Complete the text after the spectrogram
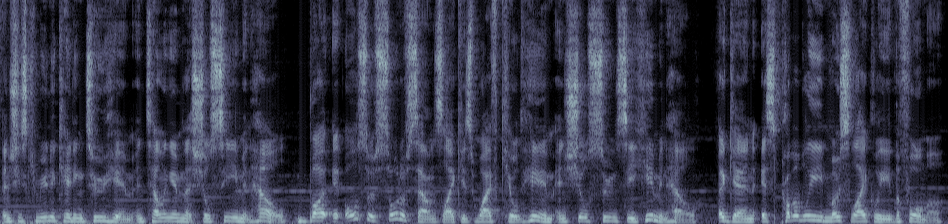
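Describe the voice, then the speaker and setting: A man with a slightly high voice narrates a scripted video essay. He talks like a casual online host, dropping slangy asides into his commentary. Music plays faintly behind him.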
